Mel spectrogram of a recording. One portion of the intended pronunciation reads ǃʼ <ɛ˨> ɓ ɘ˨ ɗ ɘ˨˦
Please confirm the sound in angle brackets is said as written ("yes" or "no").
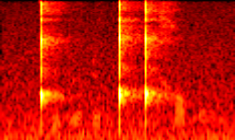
no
